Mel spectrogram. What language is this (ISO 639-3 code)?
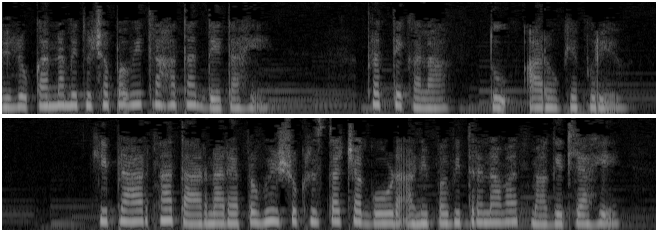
mar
